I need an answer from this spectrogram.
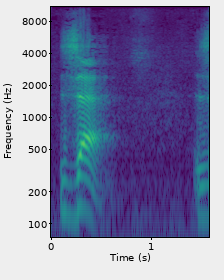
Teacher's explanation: Za tu maksudnya pangkal lidah tidak terangkat dan lidah pun tidak naik menutup langit.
